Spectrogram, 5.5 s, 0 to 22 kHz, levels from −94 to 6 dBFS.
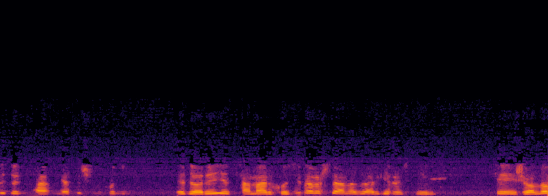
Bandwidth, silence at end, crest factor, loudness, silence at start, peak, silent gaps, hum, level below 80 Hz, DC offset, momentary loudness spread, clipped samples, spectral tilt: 5.6 kHz; 0 s; 18 dB; -24 LUFS; 0 s; -8 dBFS; none; none; -68 dBFS; under 0.1%; 18 LU; under 0.1%; -5.5 dB/octave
